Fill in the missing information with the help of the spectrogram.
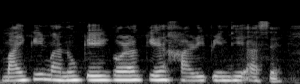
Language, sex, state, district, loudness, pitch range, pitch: Assamese, female, Assam, Kamrup Metropolitan, -13 LUFS, 180-200 Hz, 195 Hz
